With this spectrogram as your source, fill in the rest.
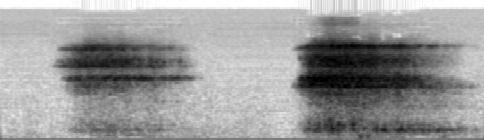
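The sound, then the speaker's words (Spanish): A slow, deep breath drawn in through the nose and then released, two soft airy whooshes about a second each with a short pause between, quiet, no talking. “Hacemos una respiración profunda.”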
